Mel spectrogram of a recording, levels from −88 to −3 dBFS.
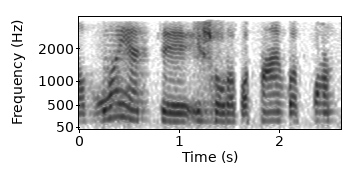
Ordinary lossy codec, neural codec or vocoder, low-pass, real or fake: AAC, 16 kbps; none; 3.6 kHz; real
